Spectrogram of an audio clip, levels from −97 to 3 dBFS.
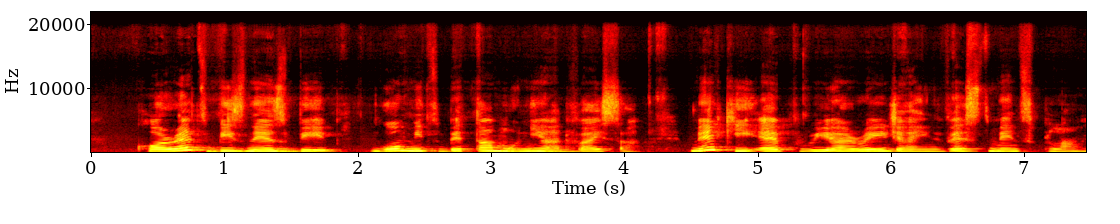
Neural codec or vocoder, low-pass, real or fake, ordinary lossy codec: vocoder, 44.1 kHz, 128 mel bands, Pupu-Vocoder; 19.8 kHz; fake; none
